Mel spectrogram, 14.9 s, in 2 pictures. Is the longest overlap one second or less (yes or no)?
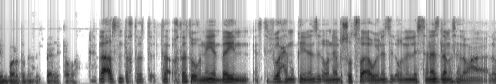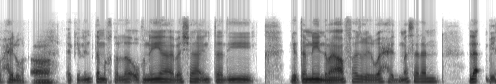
yes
